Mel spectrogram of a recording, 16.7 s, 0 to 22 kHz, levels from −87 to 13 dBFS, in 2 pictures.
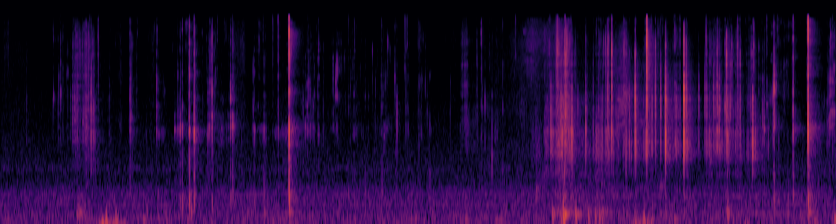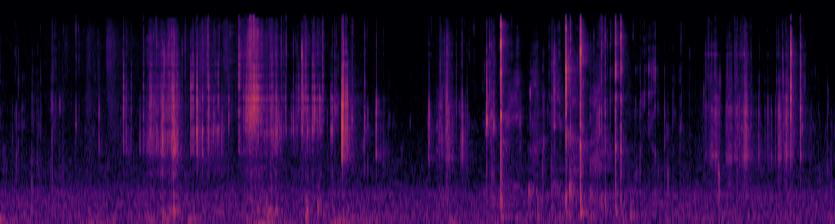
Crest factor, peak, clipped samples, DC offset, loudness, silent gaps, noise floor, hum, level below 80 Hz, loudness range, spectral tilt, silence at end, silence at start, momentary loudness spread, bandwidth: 40 dB; 0 dBFS; under 0.1%; under 0.1%; -36 LUFS; none; -61 dBFS; none; -60 dBFS; 7 LU; 0 dB/octave; 0 s; 0.05 s; 25 LU; 17 kHz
